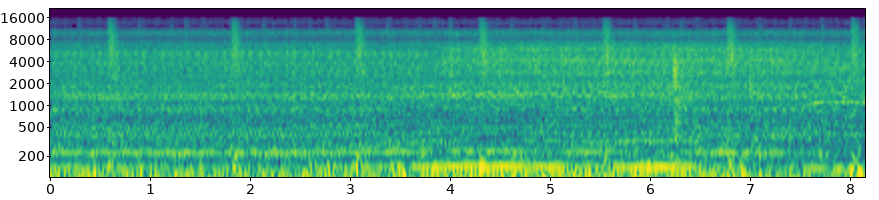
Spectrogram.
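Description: Car engine idling with no oil and sugar syrup being poured into its crankcase, running poorly and 'not liking the sugar syrup'. A faint tick repeats about every second and a quarter. The sound swells a little about halfway through and drops back near the end.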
